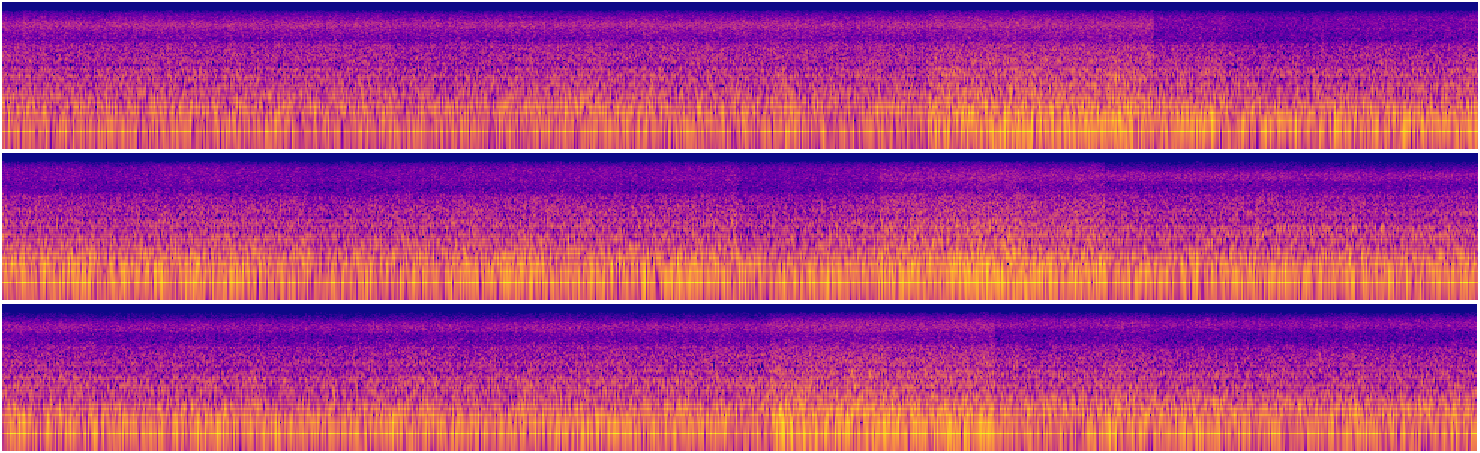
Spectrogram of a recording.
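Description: Rushing water of a small woodland stream: a steady, loud roar that shifts abruptly in tone a few times.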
